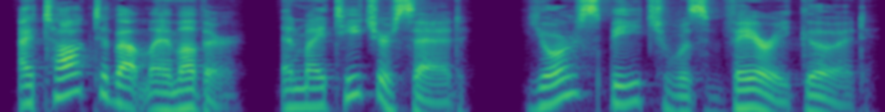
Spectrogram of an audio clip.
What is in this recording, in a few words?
Dictation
